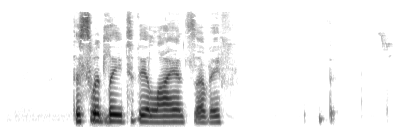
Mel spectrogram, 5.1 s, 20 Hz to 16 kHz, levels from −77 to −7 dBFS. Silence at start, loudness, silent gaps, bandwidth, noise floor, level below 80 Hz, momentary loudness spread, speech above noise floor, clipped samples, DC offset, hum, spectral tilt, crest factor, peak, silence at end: 0.95 s; -20 LUFS; none; 11.5 kHz; -77 dBFS; -80 dBFS; 9 LU; 58 dB; under 0.1%; under 0.1%; none; -4.5 dB/octave; 20 dB; -4 dBFS; 0.95 s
